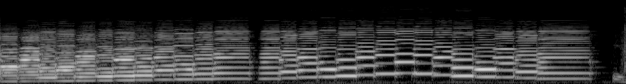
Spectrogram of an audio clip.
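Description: Sonola SS5 piano accordion played on its bandoneon treble register, its low and middle reed sets sounding together. A run of single notes climbs for about four seconds and then steps back down, with a brief break a little before halfway.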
